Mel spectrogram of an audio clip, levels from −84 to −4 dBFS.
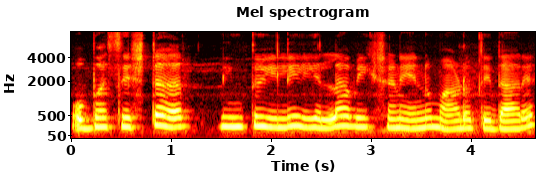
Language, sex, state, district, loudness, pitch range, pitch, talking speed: Kannada, female, Karnataka, Belgaum, -16 LUFS, 200-230 Hz, 220 Hz, 90 wpm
